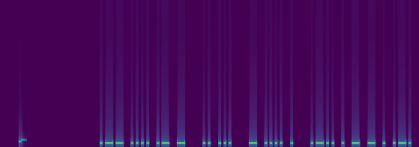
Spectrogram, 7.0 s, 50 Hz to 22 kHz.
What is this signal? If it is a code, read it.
Morse code, heard as a keyed tone, about 28 wpm, 700 Hz. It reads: WHAT IS THE LETTER
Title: Sentences from Top 1000 Words - Review Part 2 - 28wpm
